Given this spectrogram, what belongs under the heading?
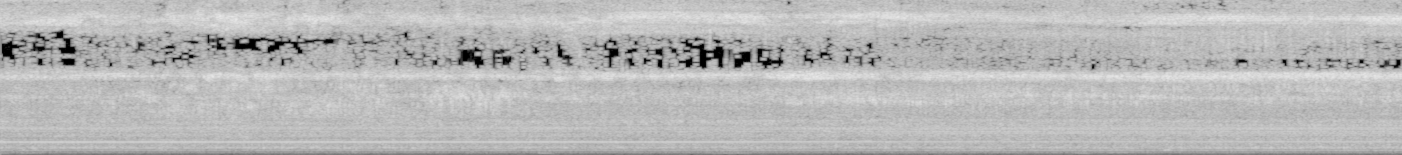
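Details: Nebulizer compressor running during treatment of an asthma attack: a steady, continuous motor hum and hiss throughout as the medication is delivered.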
